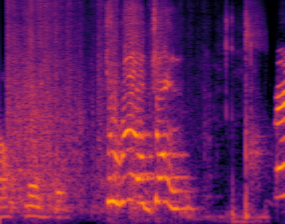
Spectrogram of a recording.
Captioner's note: sign crashing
